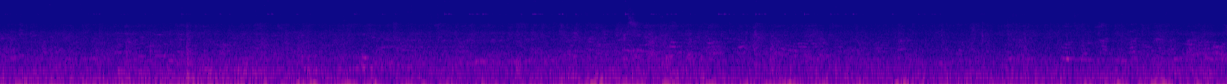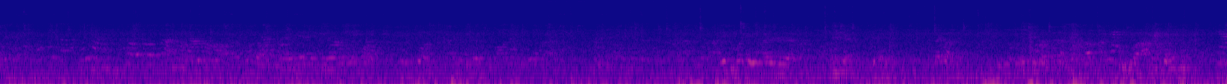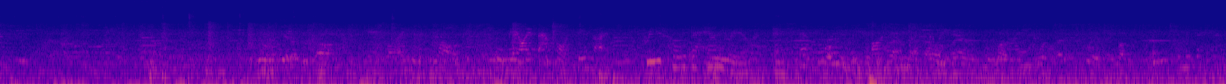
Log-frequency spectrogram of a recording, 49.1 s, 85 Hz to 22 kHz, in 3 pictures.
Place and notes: Taipei Nangang Exhibition Center Station - soundwalk
Train Ride, walking in the station, Binaural recordings, Sony PCM D50 + Soundman OKM II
